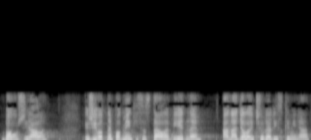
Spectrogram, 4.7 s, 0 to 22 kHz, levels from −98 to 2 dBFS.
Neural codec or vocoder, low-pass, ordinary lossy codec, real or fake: none; 7.2 kHz; none; real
